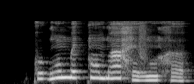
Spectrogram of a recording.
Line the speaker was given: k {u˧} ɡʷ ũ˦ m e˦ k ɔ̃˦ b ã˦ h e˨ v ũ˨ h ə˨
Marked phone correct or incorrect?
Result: correct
